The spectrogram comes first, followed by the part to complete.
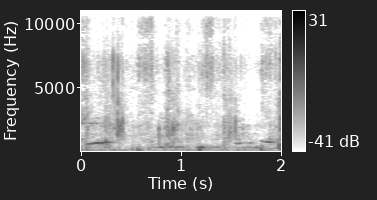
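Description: Near silence, with a few faint, short squeaky calls that rise and fall in pitch, one near the start and one near the end.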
